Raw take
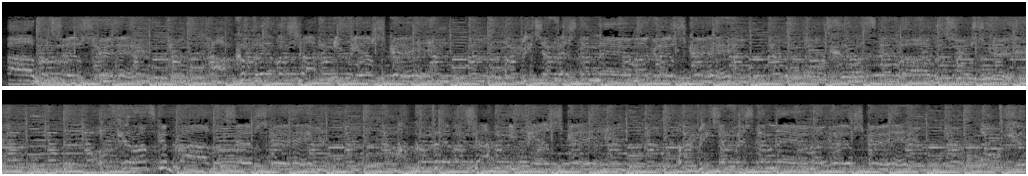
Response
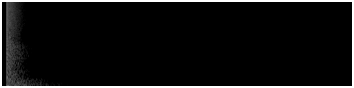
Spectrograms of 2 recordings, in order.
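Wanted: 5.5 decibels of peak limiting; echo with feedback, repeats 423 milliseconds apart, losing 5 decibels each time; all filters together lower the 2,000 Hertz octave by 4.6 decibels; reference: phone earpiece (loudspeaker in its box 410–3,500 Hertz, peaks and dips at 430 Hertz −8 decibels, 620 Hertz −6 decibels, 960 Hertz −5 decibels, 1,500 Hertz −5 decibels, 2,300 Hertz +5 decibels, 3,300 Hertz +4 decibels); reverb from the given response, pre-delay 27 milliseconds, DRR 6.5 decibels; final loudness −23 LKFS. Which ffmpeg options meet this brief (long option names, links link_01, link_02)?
-filter_complex "[0:a]equalizer=frequency=2000:width_type=o:gain=-7,alimiter=limit=-14dB:level=0:latency=1,aecho=1:1:423|846|1269|1692|2115|2538|2961:0.562|0.315|0.176|0.0988|0.0553|0.031|0.0173,asplit=2[link_01][link_02];[1:a]atrim=start_sample=2205,adelay=27[link_03];[link_02][link_03]afir=irnorm=-1:irlink=0,volume=-11.5dB[link_04];[link_01][link_04]amix=inputs=2:normalize=0,highpass=410,equalizer=frequency=430:width_type=q:width=4:gain=-8,equalizer=frequency=620:width_type=q:width=4:gain=-6,equalizer=frequency=960:width_type=q:width=4:gain=-5,equalizer=frequency=1500:width_type=q:width=4:gain=-5,equalizer=frequency=2300:width_type=q:width=4:gain=5,equalizer=frequency=3300:width_type=q:width=4:gain=4,lowpass=frequency=3500:width=0.5412,lowpass=frequency=3500:width=1.3066,volume=4.5dB"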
